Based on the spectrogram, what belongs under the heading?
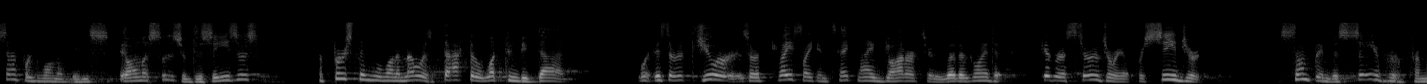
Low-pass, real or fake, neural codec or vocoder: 7.2 kHz; fake; codec, 16 kHz, 0.5 kbps, X-Codec, HuBERT features, trained on general audio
